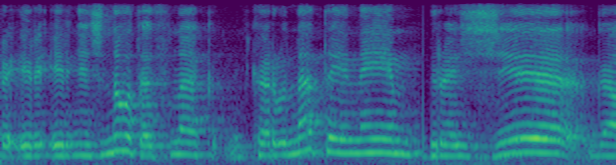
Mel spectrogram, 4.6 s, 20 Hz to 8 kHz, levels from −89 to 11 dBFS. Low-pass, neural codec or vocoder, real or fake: 7.2 kHz; vocoder, 44.1 kHz, 128 mel bands, Pupu-Vocoder; fake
